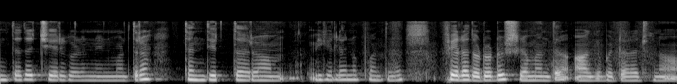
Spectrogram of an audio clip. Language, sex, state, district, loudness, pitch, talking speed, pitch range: Kannada, female, Karnataka, Belgaum, -19 LUFS, 210 Hz, 140 wpm, 190-220 Hz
